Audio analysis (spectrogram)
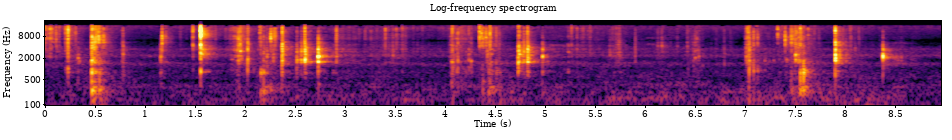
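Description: A solid white bar of soap with a teal embossed coating is held in hand while a metal utility-knife blade shaves and carves thin curls off it. Quiet, crisp scraping and cutting strokes come in irregular bursts, bright and papery with almost no low end, each stroke ending quickly.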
